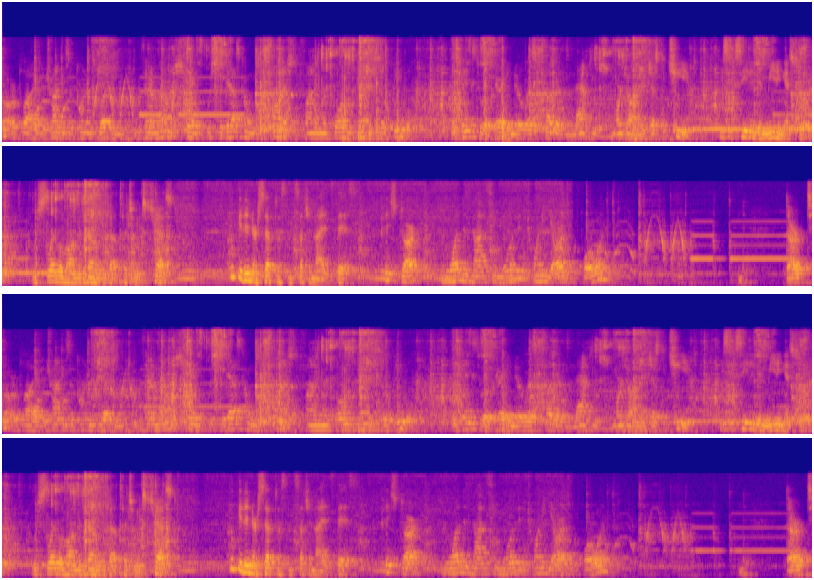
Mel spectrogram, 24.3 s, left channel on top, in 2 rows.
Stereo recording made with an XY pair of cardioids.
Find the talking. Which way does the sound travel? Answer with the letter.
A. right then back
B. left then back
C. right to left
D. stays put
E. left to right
A.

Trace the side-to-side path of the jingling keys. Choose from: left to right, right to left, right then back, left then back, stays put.
left then back.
